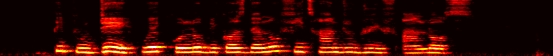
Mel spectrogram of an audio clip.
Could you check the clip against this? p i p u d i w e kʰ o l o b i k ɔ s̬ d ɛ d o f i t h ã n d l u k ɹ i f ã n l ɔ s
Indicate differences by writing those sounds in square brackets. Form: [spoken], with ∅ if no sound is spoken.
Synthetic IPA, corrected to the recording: p i p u d [e] w e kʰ o l o b i k ɔ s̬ d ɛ [n] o f i t h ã n d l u [ɡ] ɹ i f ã n l ɔ s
